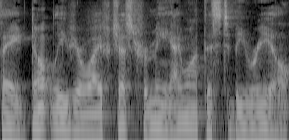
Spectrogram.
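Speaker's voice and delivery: normal talking voice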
